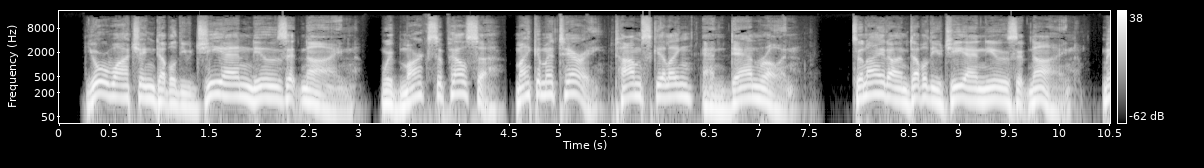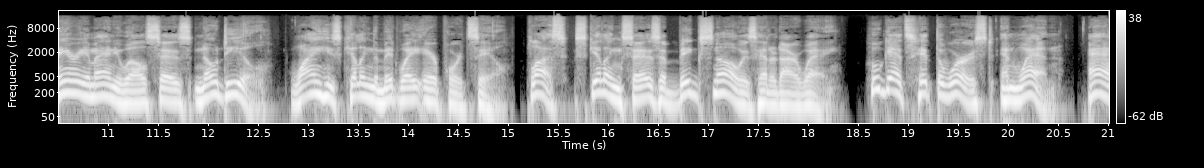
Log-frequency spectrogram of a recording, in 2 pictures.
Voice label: tv promo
